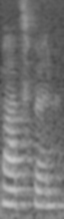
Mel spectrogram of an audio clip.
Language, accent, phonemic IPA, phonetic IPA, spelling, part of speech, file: Armenian, Eastern Armenian, /bɑt͡sʰˈvel/, [bɑt͡sʰvél], բացվել, verb, Hy-բացվել.ogg
- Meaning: passive voice of բացել (bacʻel)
